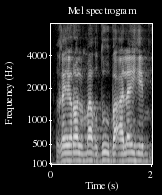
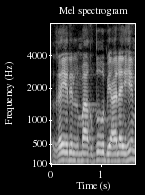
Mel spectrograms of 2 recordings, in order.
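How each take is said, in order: First: The first two words end in a vowels. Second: The first two words end in i vowels. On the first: The speaker calls it wrong. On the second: The speaker calls it right.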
